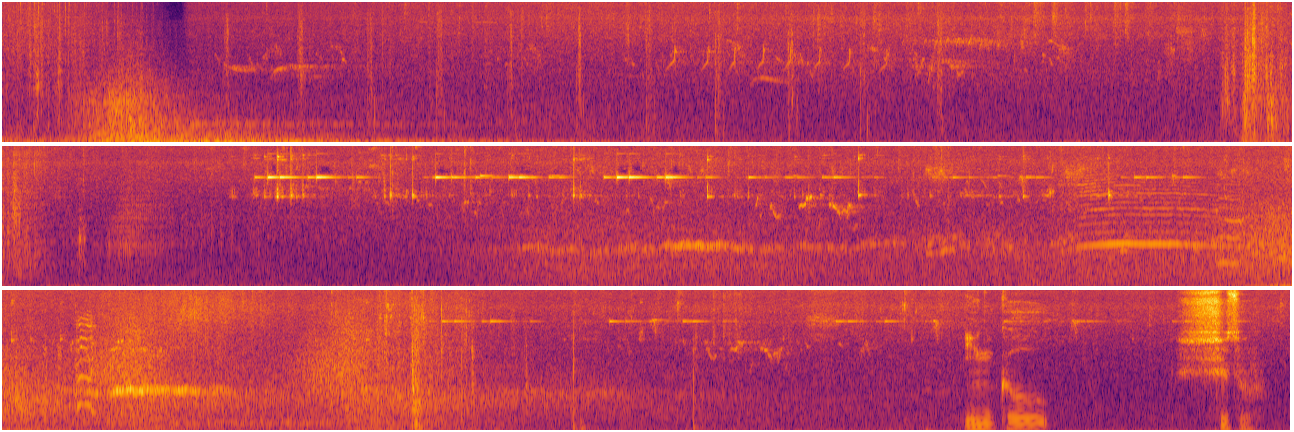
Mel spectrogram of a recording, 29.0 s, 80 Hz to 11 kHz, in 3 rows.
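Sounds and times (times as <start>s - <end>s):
high chime-like tones: 11.4s - 20.0s.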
